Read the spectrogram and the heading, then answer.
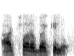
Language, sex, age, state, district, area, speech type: Urdu, male, 30-45, Telangana, Hyderabad, urban, conversation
